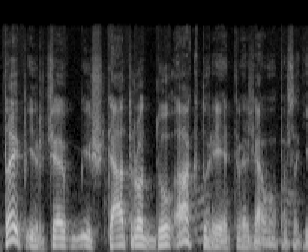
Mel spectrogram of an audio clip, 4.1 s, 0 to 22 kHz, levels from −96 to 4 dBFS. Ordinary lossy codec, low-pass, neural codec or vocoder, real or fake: AAC, 96 kbps; 14.4 kHz; vocoder, 44.1 kHz, 128 mel bands every 256 samples, BigVGAN v2; fake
